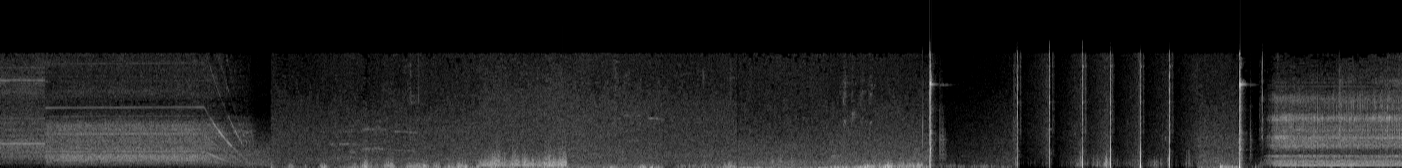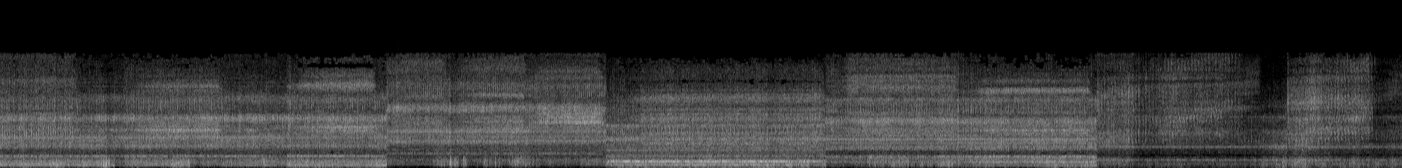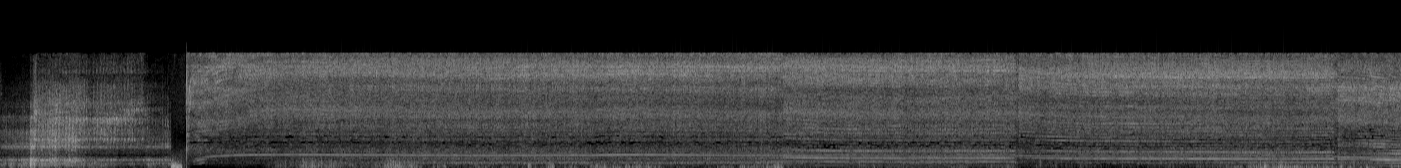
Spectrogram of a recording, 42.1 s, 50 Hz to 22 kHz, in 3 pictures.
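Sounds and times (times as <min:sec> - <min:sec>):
drill press boring into brass: 0:12.4 - 0:42.0.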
